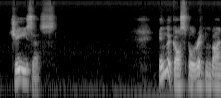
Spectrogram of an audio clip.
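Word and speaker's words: Jesús: means the same as jesus in spain and south america the name is pronounced jesus there's a spanish footballer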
